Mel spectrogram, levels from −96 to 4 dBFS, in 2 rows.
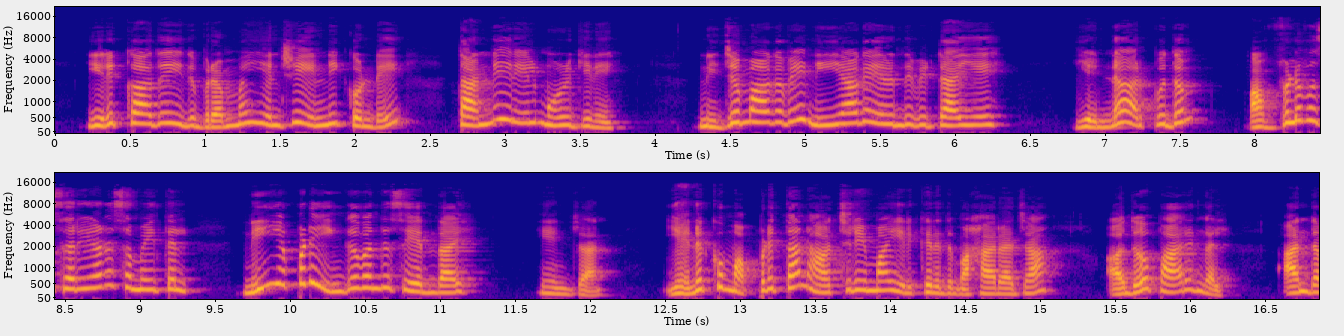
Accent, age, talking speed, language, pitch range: native, 50-69, 100 wpm, Tamil, 205-325 Hz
